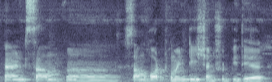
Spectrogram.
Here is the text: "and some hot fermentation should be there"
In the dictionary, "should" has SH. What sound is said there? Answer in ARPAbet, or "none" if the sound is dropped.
SH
